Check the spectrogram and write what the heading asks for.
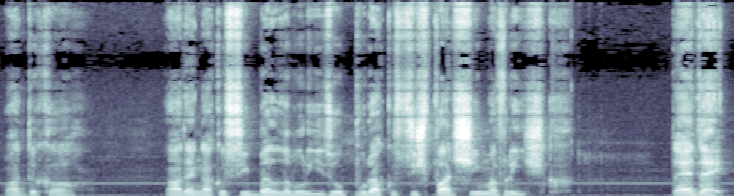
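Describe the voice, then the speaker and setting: A man's voice: mid-range voice, steady tone, slow, darkish tone, lightly acted. A man voicing a cocky, touchy gym braggart in a comic dub, with a Neapolitan accent and brash, sweary street slang. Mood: defensive bragging.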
